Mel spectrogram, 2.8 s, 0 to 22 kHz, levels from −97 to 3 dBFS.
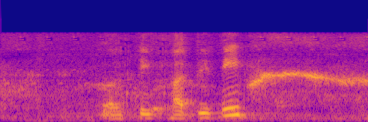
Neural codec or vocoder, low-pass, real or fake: codec, 16 kHz, 1.1 kbps, Voila-Tokenizer; 7.2 kHz; fake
